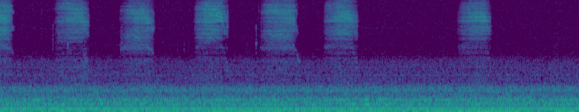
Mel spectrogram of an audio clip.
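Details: Wild barn owl chicks in a monitored nest box, fed by their mother: seven harsh, breathy hissing bursts over about six seconds, with a steady low hum beneath.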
